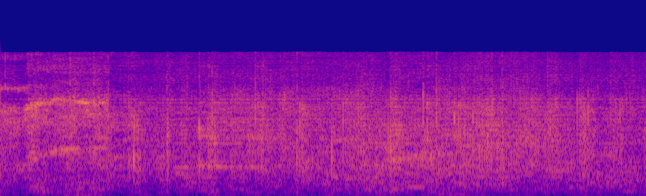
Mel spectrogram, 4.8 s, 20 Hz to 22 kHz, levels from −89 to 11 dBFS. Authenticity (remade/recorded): remade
